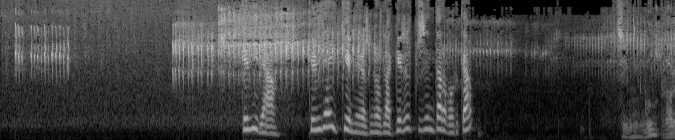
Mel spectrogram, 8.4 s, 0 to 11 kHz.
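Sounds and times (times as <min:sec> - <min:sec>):
common kingfisher calling: 0:00.1 - 0:01.0, 0:02.2 - 0:08.4
speech: 0:03.0 - 0:06.1, 0:07.8 - 0:08.4.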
